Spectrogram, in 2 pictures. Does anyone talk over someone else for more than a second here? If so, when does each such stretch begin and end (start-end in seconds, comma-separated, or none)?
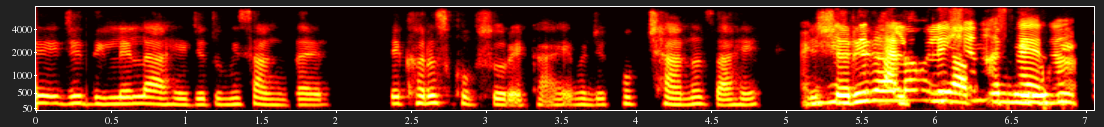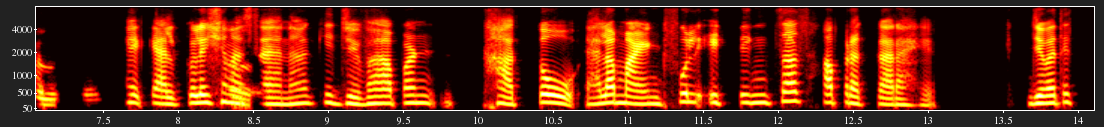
5.1-6.8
